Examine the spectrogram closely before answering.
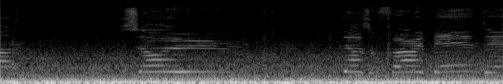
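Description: Steady low rumble of a car driving on an unsealed dirt road, heard from inside the cabin, with a voice or tune carrying over it twice.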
